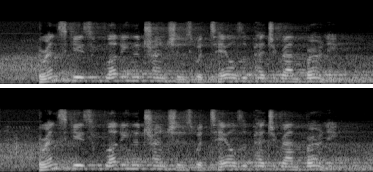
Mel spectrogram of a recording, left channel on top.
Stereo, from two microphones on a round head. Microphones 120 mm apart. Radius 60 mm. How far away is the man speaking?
About 1.3 m.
